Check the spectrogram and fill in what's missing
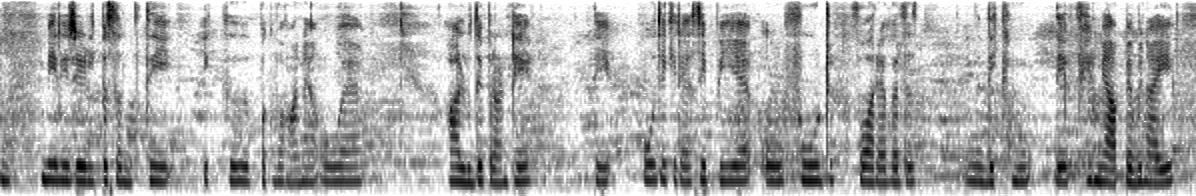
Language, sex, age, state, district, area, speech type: Dogri, female, 18-30, Jammu and Kashmir, Reasi, rural, spontaneous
